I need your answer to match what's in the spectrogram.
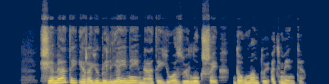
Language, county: Lithuanian, Klaipėda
